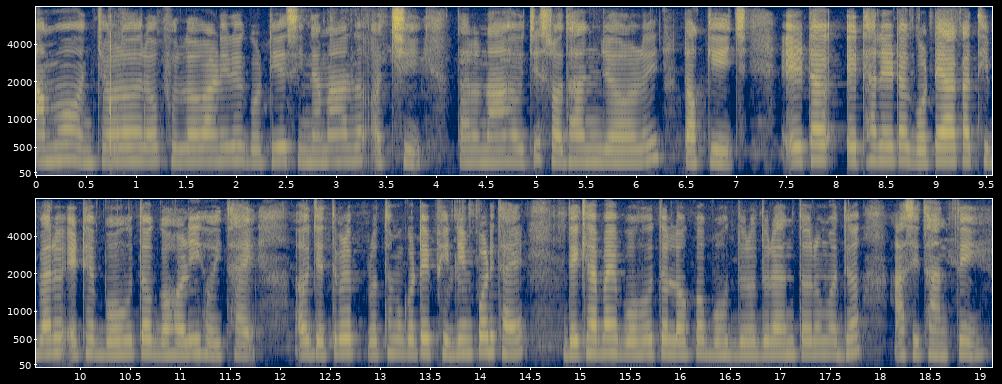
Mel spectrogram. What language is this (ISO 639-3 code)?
ori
